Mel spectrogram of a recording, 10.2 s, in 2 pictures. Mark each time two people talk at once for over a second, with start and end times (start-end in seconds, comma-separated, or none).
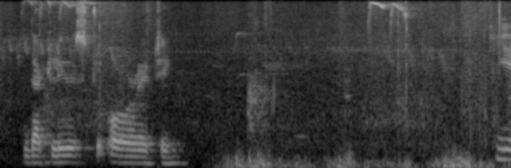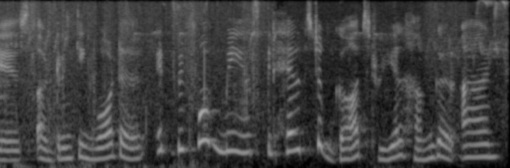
none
